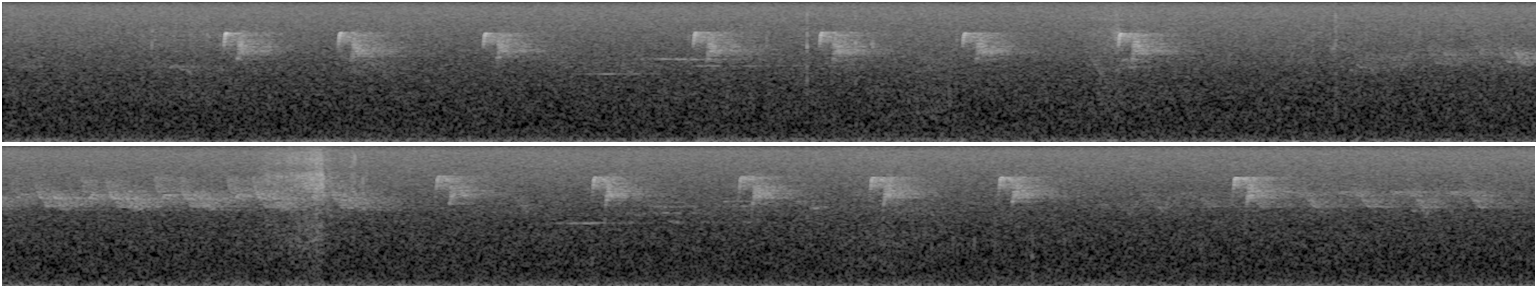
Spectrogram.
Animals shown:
Hermit Thrush (Catharus guttatus), Least Flycatcher (Empidonax minimus), Ovenbird (Seiurus aurocapilla)

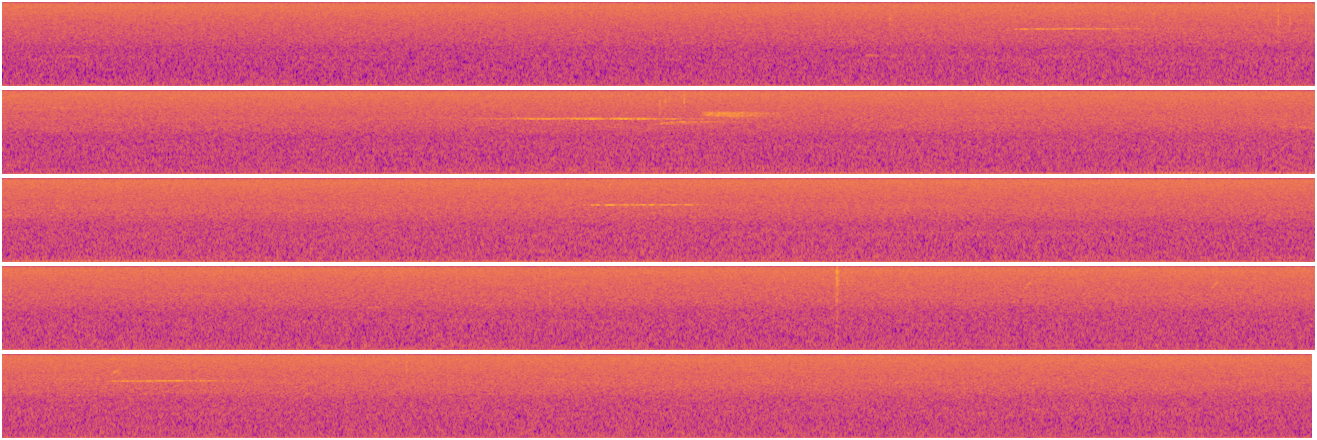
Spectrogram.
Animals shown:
Black-throated Green Warbler (Setophaga virens)

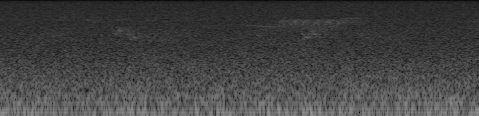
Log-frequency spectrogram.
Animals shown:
Red-eyed Vireo (Vireo olivaceus), Black-throated Blue Warbler (Setophaga caerulescens)

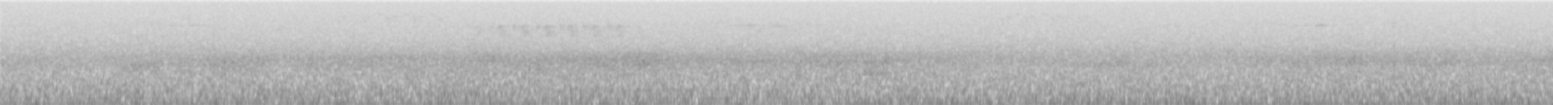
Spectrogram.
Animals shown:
Black-throated Green Warbler (Setophaga virens), Ovenbird (Seiurus aurocapilla), Black-and-white Warbler (Mniotilta varia)

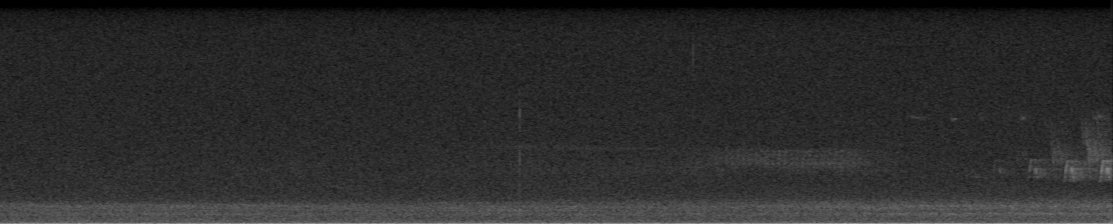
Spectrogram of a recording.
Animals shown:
Ovenbird (Seiurus aurocapilla), Pine Warbler (Setophaga pinus)

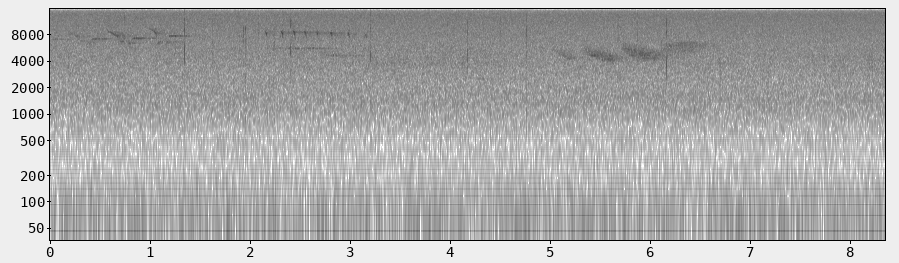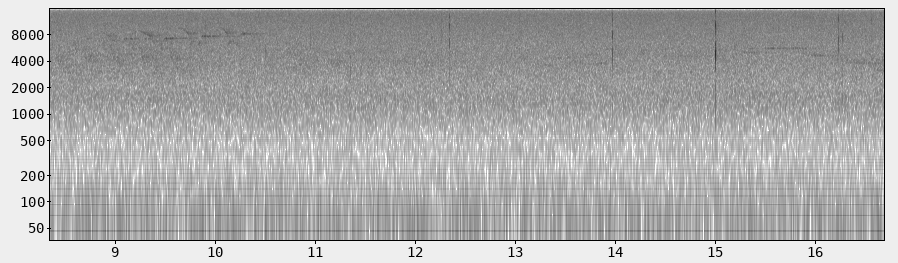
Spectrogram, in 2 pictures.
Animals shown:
Black-capped Chickadee (Poecile atricapillus), Black-throated Blue Warbler (Setophaga caerulescens), Blackburnian Warbler (Setophaga fusca), Eastern Chipmunk (Tamias striatus), Black-throated Green Warbler (Setophaga virens)

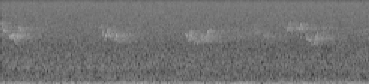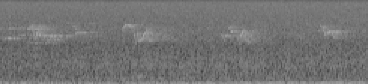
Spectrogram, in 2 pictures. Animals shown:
Red-eyed Vireo (Vireo olivaceus), Hermit Thrush (Catharus guttatus)

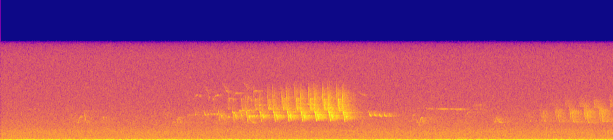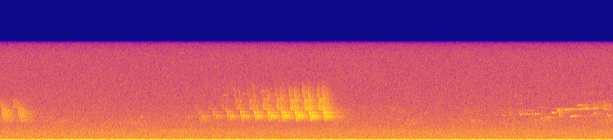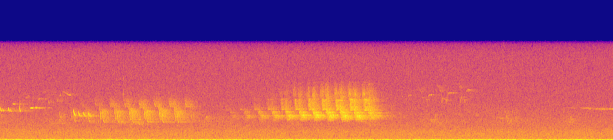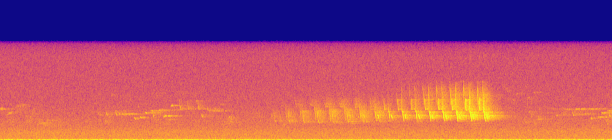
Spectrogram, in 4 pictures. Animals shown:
Blackburnian Warbler (Setophaga fusca), Winter Wren (Troglodytes hiemalis), Red-eyed Vireo (Vireo olivaceus), Ovenbird (Seiurus aurocapilla), Black-throated Green Warbler (Setophaga virens)

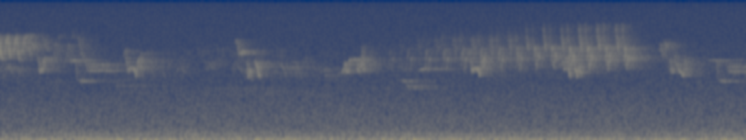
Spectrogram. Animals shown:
Chestnut-sided Warbler (Setophaga pensylvanica), Black-throated Blue Warbler (Setophaga caerulescens), Wood Thrush (Hylocichla mustelina), Ovenbird (Seiurus aurocapilla), American Robin (Turdus migratorius), Red-eyed Vireo (Vireo olivaceus), Scarlet Tanager (Piranga olivacea)

